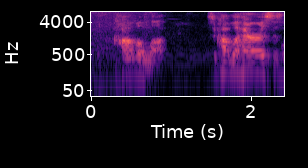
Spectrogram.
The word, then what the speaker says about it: Kamala: the way like page one she's like it's pronounced kamala like the pronunciation kamala so kamla harris is like steps in and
